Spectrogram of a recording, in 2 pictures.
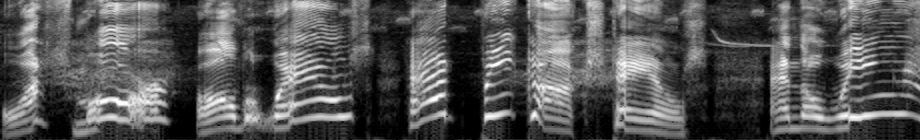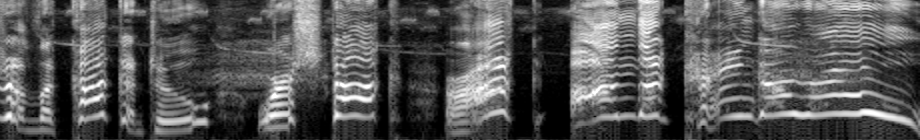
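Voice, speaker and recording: A put-on character voice at an extremely high pitch speaks at a fairly slow pace. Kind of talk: children's picture book read-aloud. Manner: shrill, squawking.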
